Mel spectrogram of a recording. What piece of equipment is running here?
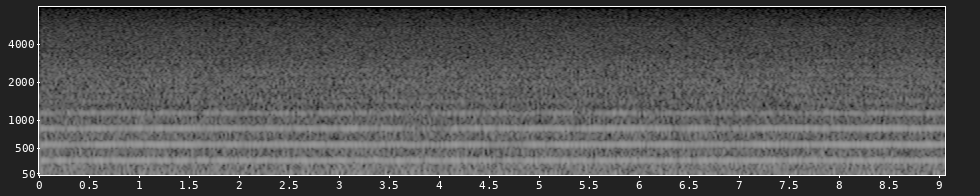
fan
